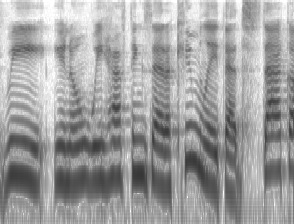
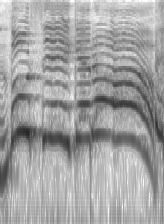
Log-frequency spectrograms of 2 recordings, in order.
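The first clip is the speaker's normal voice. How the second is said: high mock call to a sleepy child; mom calling her up; 13 semitones higher than usual. Nun imitating mom calling Lucy out of bed, in a hammed-up high shout. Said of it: "And then she comes in".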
